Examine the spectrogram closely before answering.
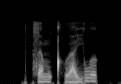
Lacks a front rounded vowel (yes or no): yes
